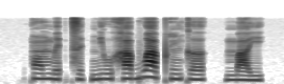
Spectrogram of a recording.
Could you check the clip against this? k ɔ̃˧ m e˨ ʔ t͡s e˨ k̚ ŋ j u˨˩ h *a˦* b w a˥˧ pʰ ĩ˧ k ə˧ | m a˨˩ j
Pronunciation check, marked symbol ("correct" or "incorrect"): incorrect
